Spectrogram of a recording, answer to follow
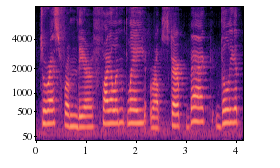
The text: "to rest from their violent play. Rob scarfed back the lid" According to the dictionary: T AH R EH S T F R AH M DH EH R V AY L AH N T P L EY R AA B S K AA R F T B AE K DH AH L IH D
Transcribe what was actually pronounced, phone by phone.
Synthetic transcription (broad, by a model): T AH R EH S T F R AH M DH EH R F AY L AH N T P L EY R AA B S K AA R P B AE K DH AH L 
